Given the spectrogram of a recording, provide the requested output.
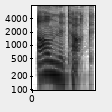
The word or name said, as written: Alnitak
